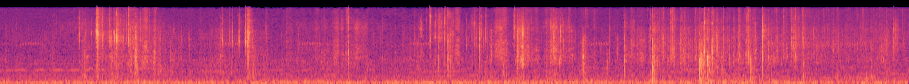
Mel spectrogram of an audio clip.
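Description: Hedgehog rummaging in a heap of dry scraps, making irregular clusters of crackling and crunching.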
